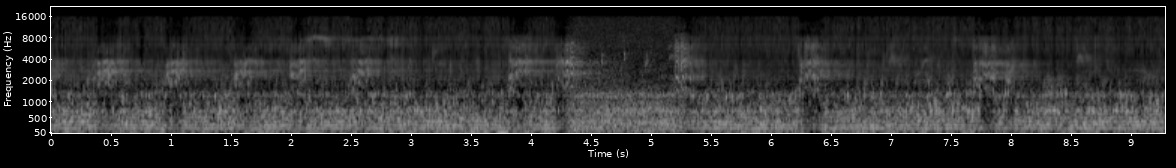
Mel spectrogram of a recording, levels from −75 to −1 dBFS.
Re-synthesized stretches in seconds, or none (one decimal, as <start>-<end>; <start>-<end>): 0.0-4.3; 5.3-9.3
